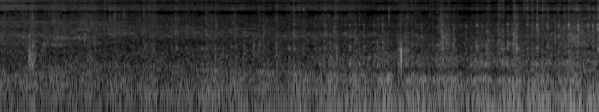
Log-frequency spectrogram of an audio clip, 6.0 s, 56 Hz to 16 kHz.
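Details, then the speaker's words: Classic Ford F150 with 300 inline-six, revived after sitting about 29 years, still cold just after first start; low, even beat with no misses or knocks: normal idle. "all right y'all it sounds just like every 300 we've had or every inline six ford that we've h"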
